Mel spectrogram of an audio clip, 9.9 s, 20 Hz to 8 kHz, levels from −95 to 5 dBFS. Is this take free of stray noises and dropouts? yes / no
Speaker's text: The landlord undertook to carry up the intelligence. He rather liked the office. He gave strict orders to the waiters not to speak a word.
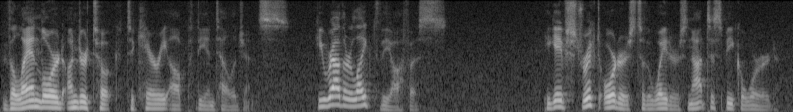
yes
